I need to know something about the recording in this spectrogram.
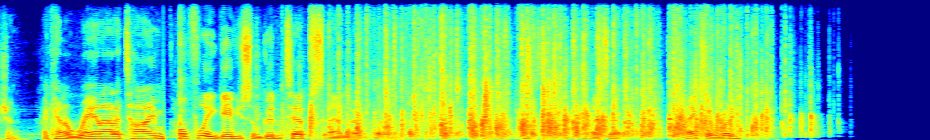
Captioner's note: clapping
